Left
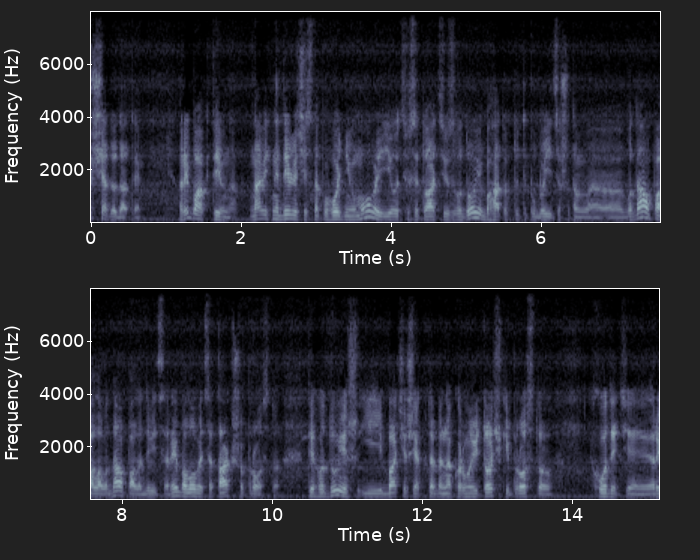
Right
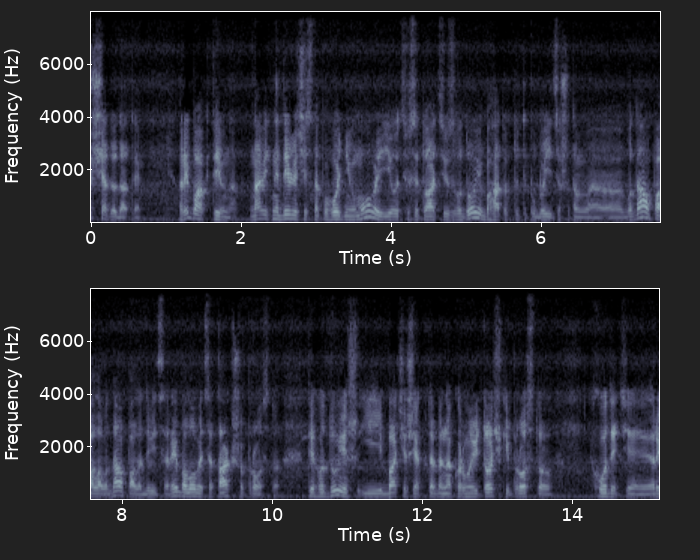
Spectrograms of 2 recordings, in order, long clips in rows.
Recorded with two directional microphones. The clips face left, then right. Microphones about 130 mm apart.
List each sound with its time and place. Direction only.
0.1 s speech: 45° left (ahead or behind)
6.4 s speech: 30° left (ahead or behind)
